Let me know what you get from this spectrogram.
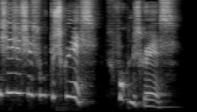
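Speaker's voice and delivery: animated, very high, swooping put-on voice. Imitating a pundit ranting about the players: Roy Keane impression. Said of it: "I will do it".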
